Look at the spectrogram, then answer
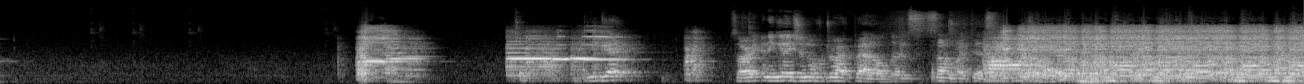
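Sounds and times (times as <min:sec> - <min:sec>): electric guitar chords: 0:03.5 - 0:04.4, 0:05.0 - 0:07.1, 0:09.8 - 0:13.0.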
